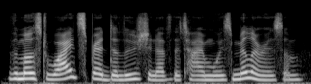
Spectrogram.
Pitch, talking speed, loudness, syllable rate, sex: 235 Hz, 175 wpm, -17 LUFS, 5.1 syllables/s, female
